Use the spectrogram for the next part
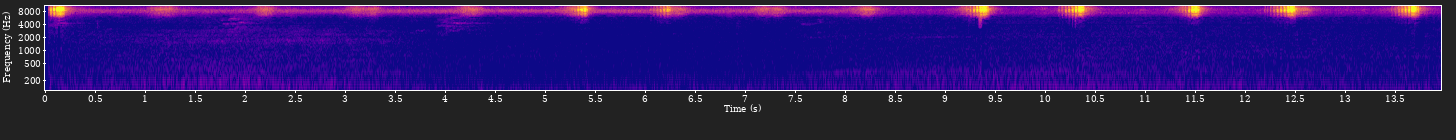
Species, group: Aleeta curvicosta, Cicadidae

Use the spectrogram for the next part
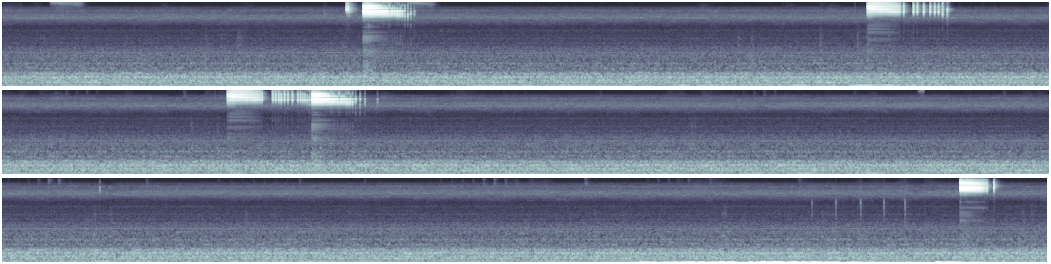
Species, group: Isophya longicaudata, Orthoptera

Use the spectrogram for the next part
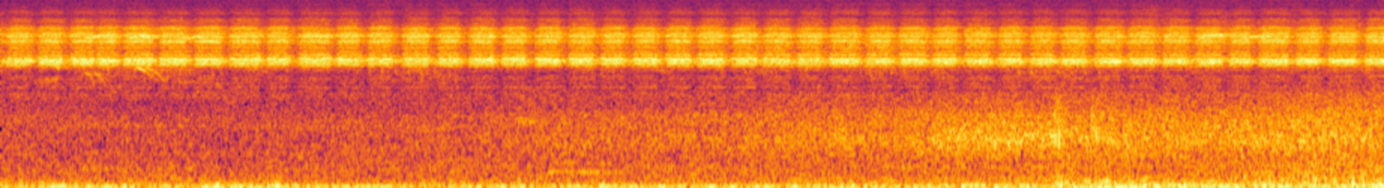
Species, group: Cicada orni, Cicadidae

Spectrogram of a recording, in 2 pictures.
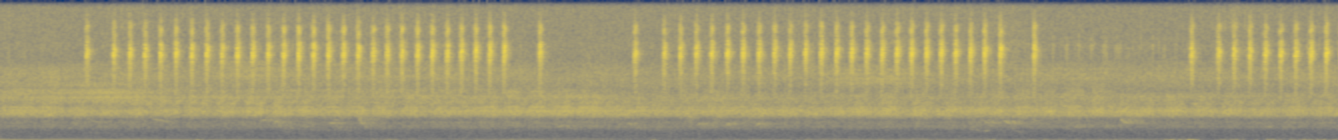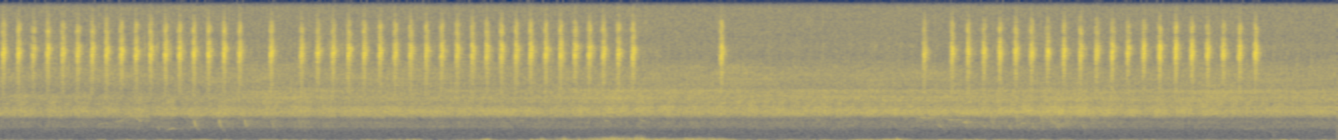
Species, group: Tettigettalna argentata, Cicadidae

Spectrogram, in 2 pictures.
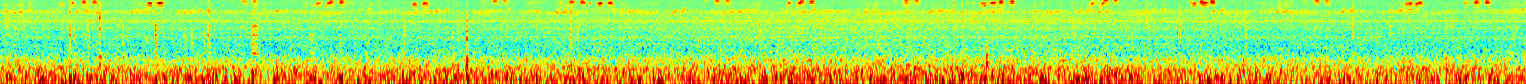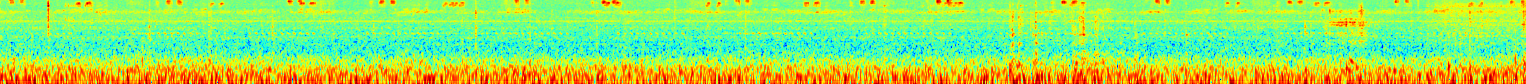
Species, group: Roeseliana roeselii, Orthoptera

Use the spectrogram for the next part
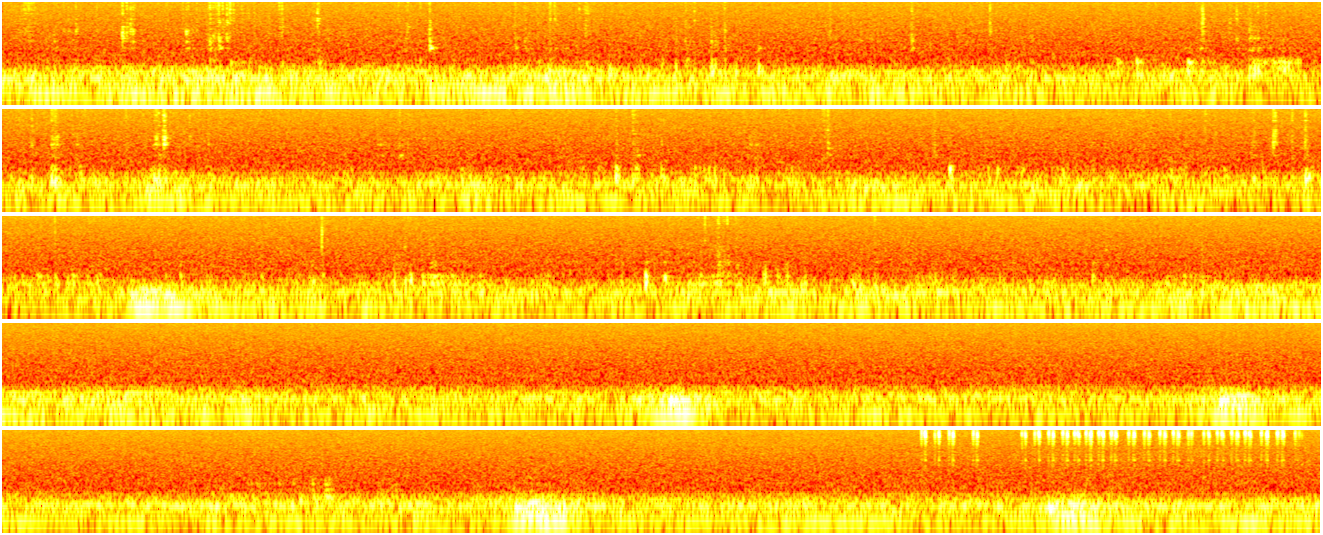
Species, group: Odontura glabricauda, Orthoptera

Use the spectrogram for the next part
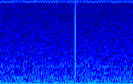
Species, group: Metaplastes ornatus, Orthoptera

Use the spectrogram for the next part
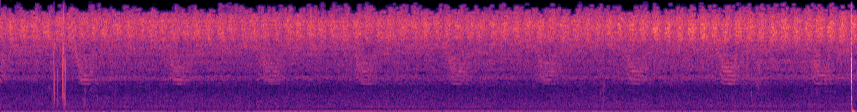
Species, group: Neotibicen latifasciatus, Cicadidae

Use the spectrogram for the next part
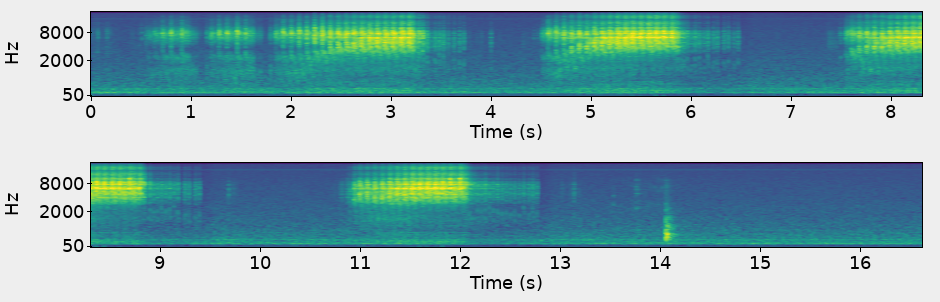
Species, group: Chorthippus eisentrauti, Orthoptera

